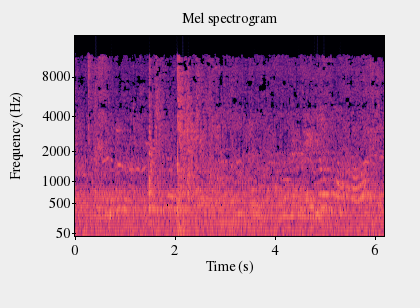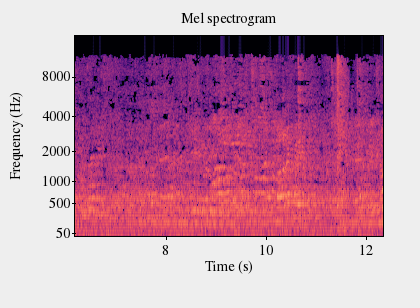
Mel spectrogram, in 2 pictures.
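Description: A crowd of men and women talk in the distance in a large echoing hall.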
